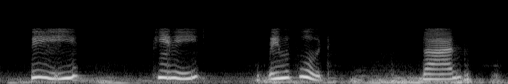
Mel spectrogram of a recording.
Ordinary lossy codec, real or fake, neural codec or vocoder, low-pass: none; fake; codec, 16 kHz, 0.5 kbps, FunCodec, trained on Chinese and English, 25 frames a second; 5.4 kHz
